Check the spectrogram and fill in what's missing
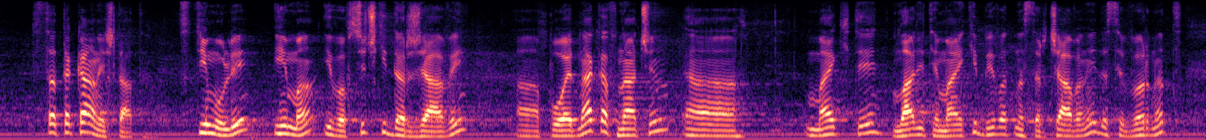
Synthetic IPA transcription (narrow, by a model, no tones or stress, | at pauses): sɐt̪ɐkanɛʃt̪a̰t̪ə̥ | st̪imuli | iməivɐfsit͡ʃkid̪ɐɾʒavi | poɛd̪nakəfnat͡ʃin | majki̥t̪ɛmlˠad̪it̪ɛmajk̟ibivət̪nɐsɐɾt͡ʃavɐnid̪ɐsɛvɤɾnət̪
